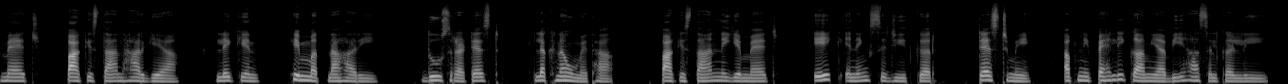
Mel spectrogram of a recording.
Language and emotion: Urdu, neutral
